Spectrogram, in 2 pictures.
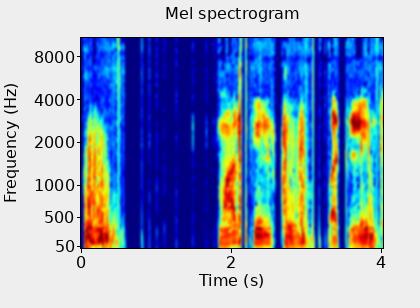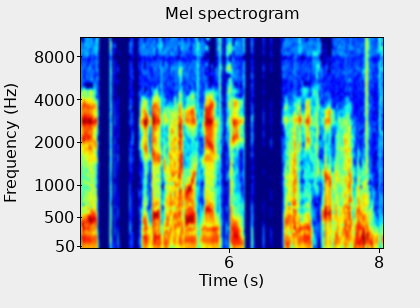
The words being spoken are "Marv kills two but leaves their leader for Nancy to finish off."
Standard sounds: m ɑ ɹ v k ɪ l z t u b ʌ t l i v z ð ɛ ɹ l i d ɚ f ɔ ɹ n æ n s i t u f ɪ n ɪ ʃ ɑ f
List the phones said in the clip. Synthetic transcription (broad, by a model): m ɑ ɹ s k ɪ l t u b ʌ t l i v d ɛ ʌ ɹ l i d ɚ f ɔ ɹ n æ n s i t u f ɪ n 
